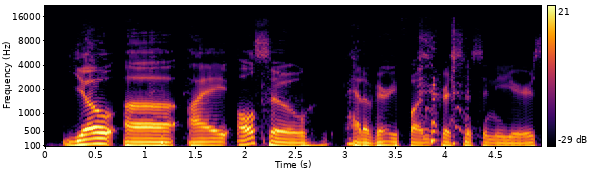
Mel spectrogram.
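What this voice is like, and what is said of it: Gravelly, raspy, congested voice. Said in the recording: “a gravelly, raspy voice ... I'm still congested. I was sick for almost all of it”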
